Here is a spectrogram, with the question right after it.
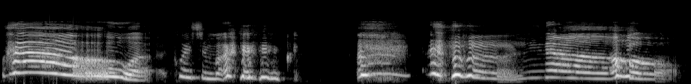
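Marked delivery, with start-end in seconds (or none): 0.1-1.5 high, loud laughing "How?"; shocked laughing shout. Real, not acted. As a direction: blurt it out through laughter.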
